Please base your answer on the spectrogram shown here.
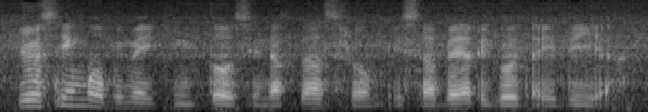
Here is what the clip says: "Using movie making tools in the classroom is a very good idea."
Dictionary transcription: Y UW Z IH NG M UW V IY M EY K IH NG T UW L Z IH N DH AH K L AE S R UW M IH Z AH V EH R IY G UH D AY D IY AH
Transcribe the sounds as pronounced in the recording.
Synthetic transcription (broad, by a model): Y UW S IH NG M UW B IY M EY K IH NG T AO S IH N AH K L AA S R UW M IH S AH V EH R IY G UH D AY D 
